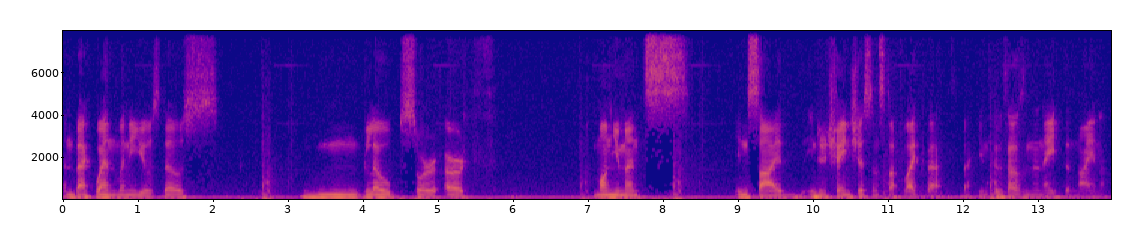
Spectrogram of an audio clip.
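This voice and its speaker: A man's voice: on the low side, slow, a little hiss or hum, poor audio. A young man from Sweden with a Swedish accent, chatting and rambling casually while playing a game. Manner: rambling, relaxed, with restarts. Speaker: game streamer.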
